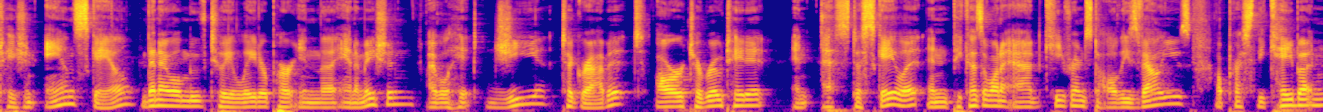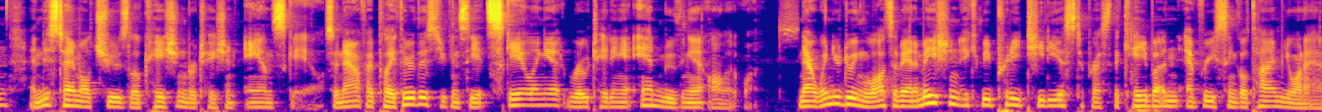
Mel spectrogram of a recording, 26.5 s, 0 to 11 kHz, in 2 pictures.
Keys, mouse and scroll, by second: 0.3 click, 1.5-3.0 drag, 4.9 g, 6.0 click, 6.5 r, 7.1 drag, 8.0 s, 8.8 click, 9.2 click, 12.0-13.3 middle drag, 12.6 k, 15.5-17.1 drag, 18.5 space, 19.8-21.2 drag, 19.8 space, 21.7-22.2 drag, 24.3 k.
